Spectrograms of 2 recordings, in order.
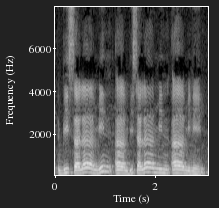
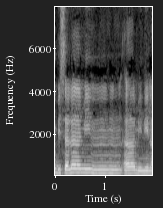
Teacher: Apabila tanwin bertemu hamzah, kita perlu jelaskan bacaan dia tanpa dengung. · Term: izhar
